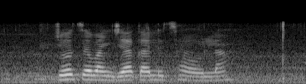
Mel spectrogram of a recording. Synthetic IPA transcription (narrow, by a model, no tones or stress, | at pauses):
d͡ʒɔt͡sʼɛwand͡ʒakʼalɪt͡sʰaɔla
